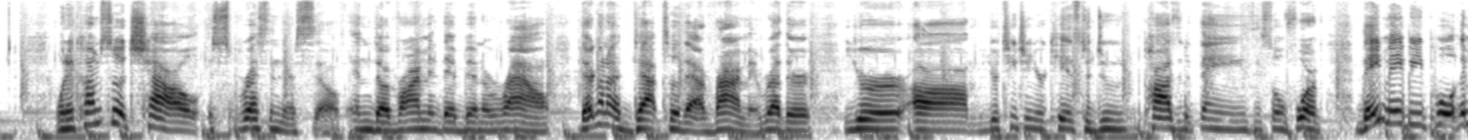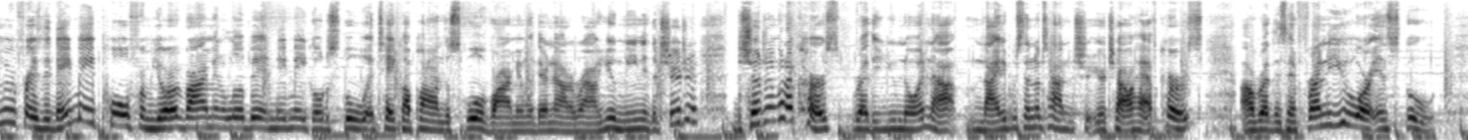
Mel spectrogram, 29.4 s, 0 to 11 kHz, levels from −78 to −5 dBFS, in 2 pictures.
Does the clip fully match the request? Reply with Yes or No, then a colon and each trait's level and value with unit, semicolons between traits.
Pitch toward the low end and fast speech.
No: medium, 175 Hz; fast, 210 wpm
